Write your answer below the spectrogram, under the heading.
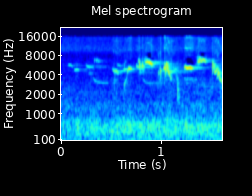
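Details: A dunnock at Little Paxton Nature Reserve in February 2013, among dozens of vocal dunnocks, gives a quick, high-pitched warble of thin, jangling notes tumbling together, over a soft background hiss.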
